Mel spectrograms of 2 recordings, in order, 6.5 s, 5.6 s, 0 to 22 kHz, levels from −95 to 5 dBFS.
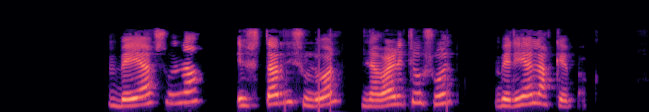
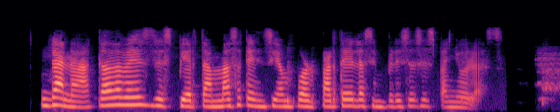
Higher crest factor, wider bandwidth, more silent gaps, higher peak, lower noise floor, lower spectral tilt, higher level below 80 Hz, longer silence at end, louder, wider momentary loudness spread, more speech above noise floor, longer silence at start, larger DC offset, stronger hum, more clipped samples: about the same, 20 dB vs 22 dB; about the same, 8 kHz vs 8 kHz; first, 2.08-2.36 s, 3.51-3.61 s, 4.70-4.94 s vs none; about the same, -4 dBFS vs -2 dBFS; first, under -90 dBFS vs -43 dBFS; second, -1 dB/octave vs -5.5 dB/octave; about the same, -70 dBFS vs -68 dBFS; first, 0.8 s vs 0 s; about the same, -22 LUFS vs -22 LUFS; second, 10 LU vs 13 LU; first, over 67 dB vs 21 dB; first, 1.1 s vs 0.4 s; neither; neither; neither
